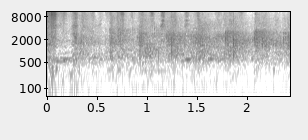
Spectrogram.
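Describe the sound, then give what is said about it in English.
Audience clapping for a cake baker, faint and steady applause from a crowd of many hands that carries on without a break. “Come on, clap for Yolanda.”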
